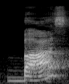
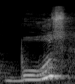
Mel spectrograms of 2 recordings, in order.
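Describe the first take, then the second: First: Bus said as /bas/, U like an A; right U in bus. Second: Bus with a long U like Spanish bus, /bus/; wrong U in bus. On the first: Teacher shows the right way to say bus. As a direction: open A sound in bus. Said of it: "sino que diríamos bus". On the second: Teacher shows the wrong way to say bus. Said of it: "no diríamos bus". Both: Shown as a demonstration.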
